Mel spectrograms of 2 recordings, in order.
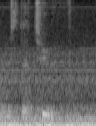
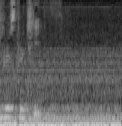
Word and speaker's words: Rooster Teeth: pretty much and uh is it Rooster Teeth or rooster tooth it's Rooster Teeth yeah you can spell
